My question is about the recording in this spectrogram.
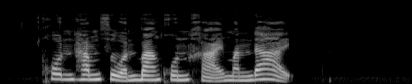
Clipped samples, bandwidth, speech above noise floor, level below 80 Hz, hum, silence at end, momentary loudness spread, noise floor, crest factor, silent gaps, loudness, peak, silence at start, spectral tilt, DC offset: under 0.1%; 11.5 kHz; 48 dB; -70 dBFS; none; 1.25 s; 7 LU; -69 dBFS; 18 dB; none; -21 LUFS; -4 dBFS; 0.45 s; -6 dB/octave; under 0.1%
